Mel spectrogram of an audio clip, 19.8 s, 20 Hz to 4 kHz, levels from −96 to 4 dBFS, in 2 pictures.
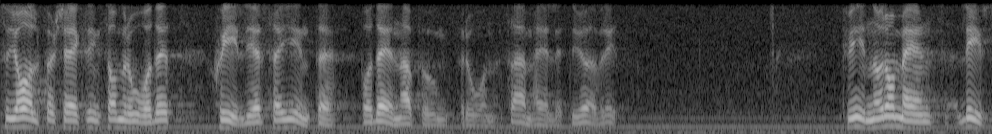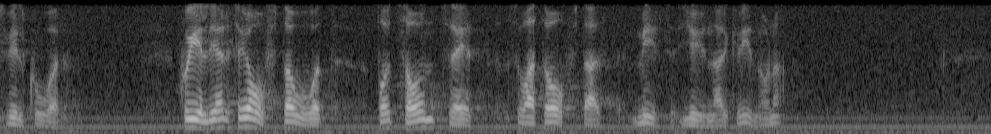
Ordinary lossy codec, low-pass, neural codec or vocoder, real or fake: none; 3.6 kHz; none; real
